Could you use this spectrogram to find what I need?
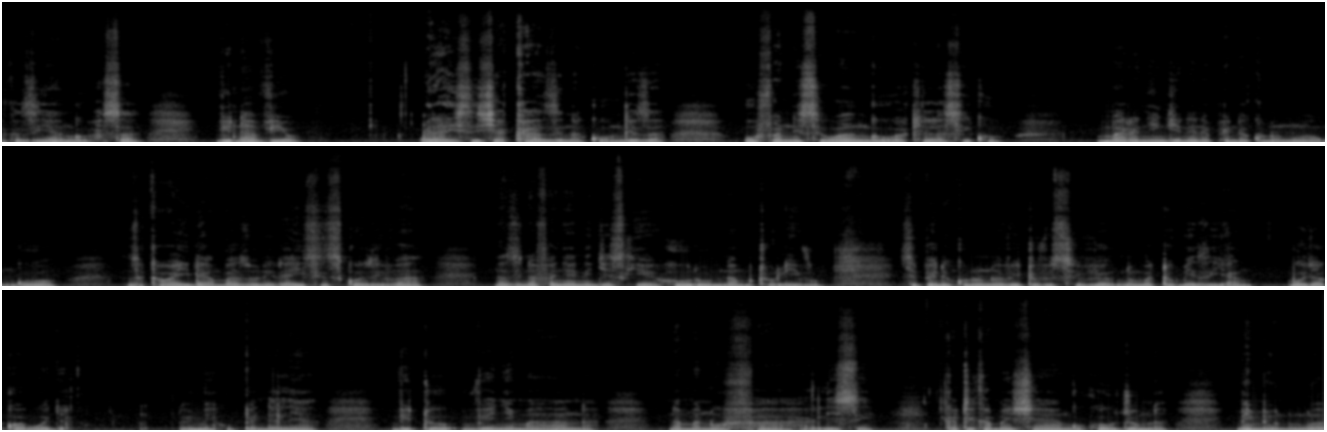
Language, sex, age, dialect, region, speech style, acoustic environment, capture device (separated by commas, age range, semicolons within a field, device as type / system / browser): Swahili, male, 25-34, Kenya - Nairobi Sheng-influenced, Kenya, relaxed, silence, mobile / Linux / Chrome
